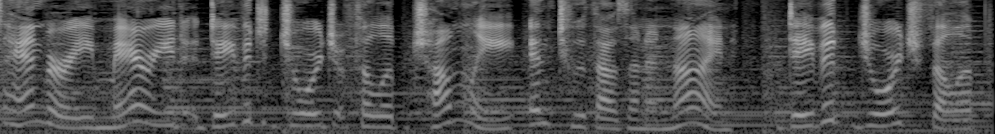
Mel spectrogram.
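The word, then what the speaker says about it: Cholmondeley: married David George Philip commandelli for some reason pronounced as the Martians of Chumley Rose Hanbury married David George Philip Chumley in 2009 David George Phillip was the seventh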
